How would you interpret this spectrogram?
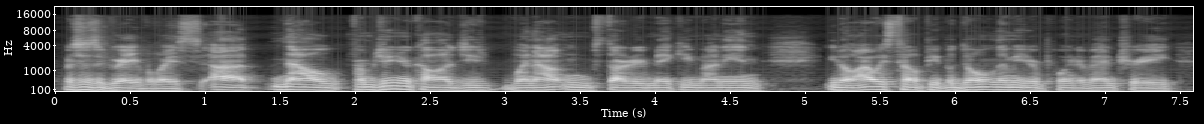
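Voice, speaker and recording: A middle-aged man hosts an interview at a conference table, his voice sitting low. He asks his questions eagerly and laughs often. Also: fairly even intonation, brisk, mellow. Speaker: host, interviewer. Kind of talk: interview conversation. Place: office conference room.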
